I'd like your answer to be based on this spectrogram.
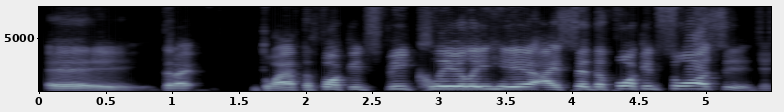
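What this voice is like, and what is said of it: Put-on Boston accent. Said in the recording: “they give me more when I do a Boston accent”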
